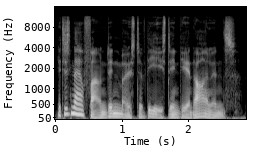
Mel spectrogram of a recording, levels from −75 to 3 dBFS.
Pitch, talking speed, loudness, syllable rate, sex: 95 Hz, 230 wpm, -18 LUFS, 4.9 syllables/s, male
